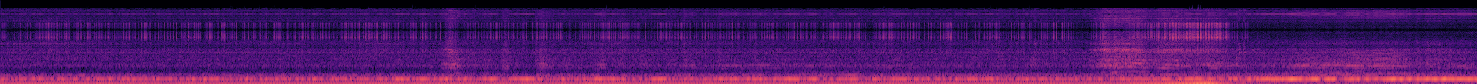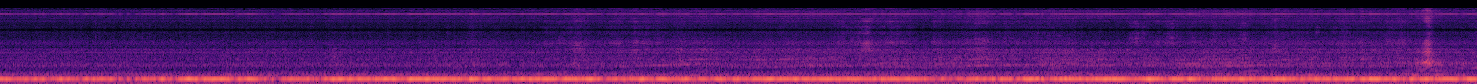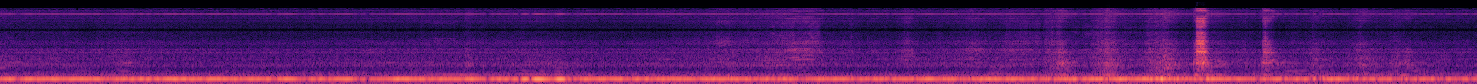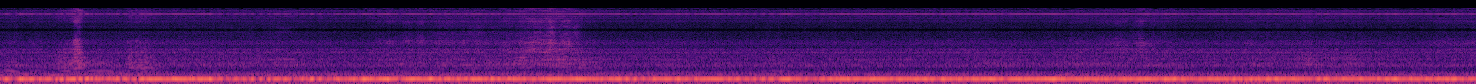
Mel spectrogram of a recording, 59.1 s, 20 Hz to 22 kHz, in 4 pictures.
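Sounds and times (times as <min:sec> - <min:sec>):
race car engine running: 0:00.0 - 0:59.0.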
